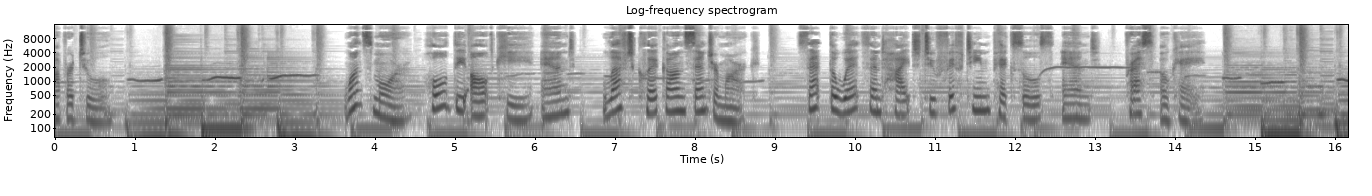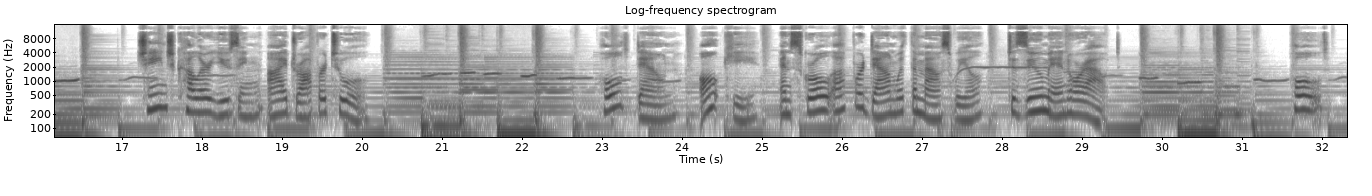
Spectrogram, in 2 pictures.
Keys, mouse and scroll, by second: 8.6 alt+click, 11.3-14.4 typing, 12.0 Tab, 12.7-13.0 Tab, 16.7 typing, 27.8-28.4 alt+scroll up 1, 28.8-29.5 alt+scroll down 1, 29.5 alt+scroll up 1, 30.9-31.5 alt+scroll down 1.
